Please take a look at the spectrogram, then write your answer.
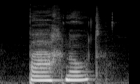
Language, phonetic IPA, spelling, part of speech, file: Czech, [ˈpaːxnou̯t], páchnout, verb, Cs-páchnout.ogg
- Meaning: to reek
